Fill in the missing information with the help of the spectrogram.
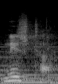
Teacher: પણ અહીંયા જે ઠ છે એ મૂર્ધન્ય છે, એટલા માટે એની સાથે જે આવેલું શ છે એ પણ મૂર્ધન્ય જ આવે. એટલા માટે સનો શ થઈ ગયો.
